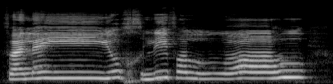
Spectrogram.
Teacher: تو یہاں بھی دیکھیں لفظ اللہ سے پہلے کیا آ گیا، پچھلے لفظ پر زبر آ گیا، تو ہم نے کیا کرنا ہے، لفظ اللہ کو موٹا کر کے پڑھنا ہے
